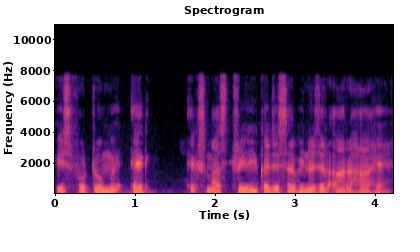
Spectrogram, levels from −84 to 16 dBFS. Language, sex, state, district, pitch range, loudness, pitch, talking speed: Hindi, male, Arunachal Pradesh, Lower Dibang Valley, 145-175 Hz, -17 LUFS, 160 Hz, 185 wpm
